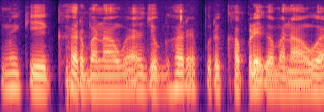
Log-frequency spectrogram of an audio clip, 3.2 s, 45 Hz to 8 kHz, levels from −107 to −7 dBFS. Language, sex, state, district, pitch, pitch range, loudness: Hindi, male, Gujarat, Valsad, 120 Hz, 120-130 Hz, -20 LUFS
